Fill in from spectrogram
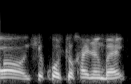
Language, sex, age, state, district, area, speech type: Bodo, male, 60+, Assam, Baksa, urban, conversation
